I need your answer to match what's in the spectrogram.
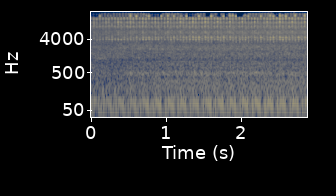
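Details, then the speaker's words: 2010 Ford Focus 2.0, warm after 30–40 minutes and about 10 miles, idles unevenly with a lumpy low pulse and whole-engine vibration. There are no engine codes and the plugs and coils are fine; the cause is a clogged catalytic converter. "runs like dog crap I even see it but the whole engine is vibrating there's no there's no check engine codes for engine"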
